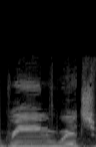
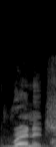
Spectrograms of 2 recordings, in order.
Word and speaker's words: Greenwich: on you're getting that food down there in green rich village no no no first of all it's pronounced greenwich all right you got to get a little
